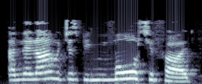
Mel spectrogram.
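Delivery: ordinary talk, nothing marked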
